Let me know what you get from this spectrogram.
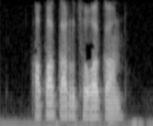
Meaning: unconstructive
- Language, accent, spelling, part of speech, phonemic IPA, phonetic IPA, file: Armenian, Eastern Armenian, ապակառուցողական, adjective, /ɑpɑkɑrut͡sʰoʁɑˈkɑn/, [ɑpɑkɑrut͡sʰoʁɑkɑ́n], Hy-ապակառուցողական.ogg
